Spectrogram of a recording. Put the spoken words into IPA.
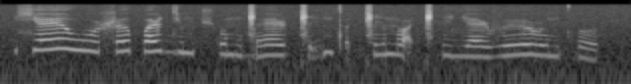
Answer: ɕ ɛː w u ʂ ə p ɐ ɭ ɟ i m t͡ʃʰ ʊ m ɡ͡ǁ ɛː ɭ ǁ ḭ m tʼ ə̰ ǁ i m lˠ ɛ̰ ǁʰ i ʎ ɛː ɭ v øː ɭ u m kʰ ʊ

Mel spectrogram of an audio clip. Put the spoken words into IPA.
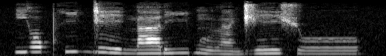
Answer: j ɔ˦ pʰ i˦ ɡ eː˦˨ ŋ aː˦ ɾ iː˦ ɓ ũ˨ l ã˨ d͡ʒ eː˦ ʃ oː˦

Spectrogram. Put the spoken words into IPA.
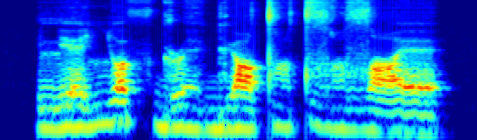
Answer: lʲ ɛ ʎ ɔ θ ɡ ɹ ɛ̤ ɡ y tˤ æ̤ tˤ zˤ i̤ zˤ ɛ

